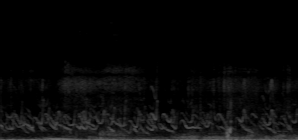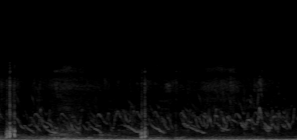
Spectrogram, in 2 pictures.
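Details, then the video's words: Francolin chicks keep up a busy twittering of high slurred peeps, broken by a few sharp clicks and faint lower sounds. "تیتر کے بچے اور مست آواز"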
